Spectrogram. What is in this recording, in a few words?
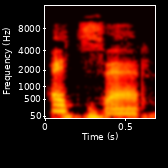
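"egyszer", Hungarian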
